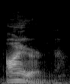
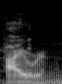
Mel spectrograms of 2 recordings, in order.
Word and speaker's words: iron: You don't pronounce it iron. That's what everybody tells me. It's the iron horse, like Lou Gehrig was the iron horse of baseball. Yes. The word I-R-O-N is iron. No, iron.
